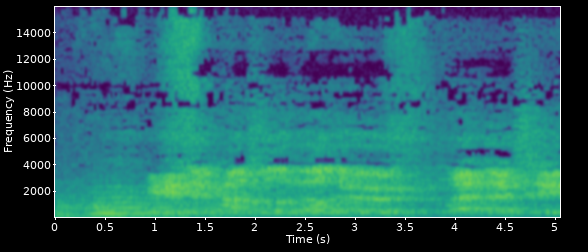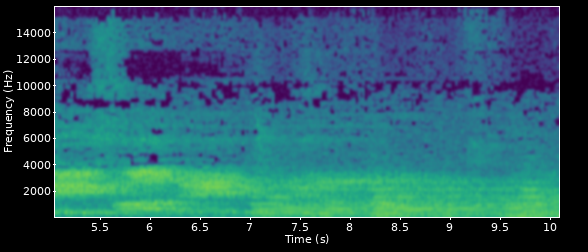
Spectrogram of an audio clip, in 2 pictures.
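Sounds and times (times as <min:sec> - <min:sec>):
congregation singing slowly: 0:00.0 - 0:10.0.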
